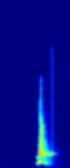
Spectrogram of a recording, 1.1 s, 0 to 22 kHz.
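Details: Six-week-old blenheim Cavalier King Charles Spaniel puppy, one of the pair Roman and Blue, born November 14, 2022, in an indoor puppy pen: a single short, high, yipping bark that rises and then trails off, against silence.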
